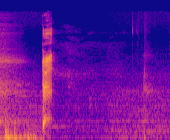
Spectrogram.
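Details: A violent hiccup: one loud, abrupt, forceful hiccup with a fainter catch shortly after, against quiet room sound.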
